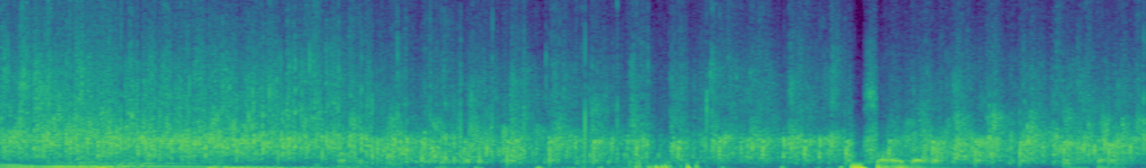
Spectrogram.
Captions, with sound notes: (AUDIENCE APPLAUDING) I'm sorry, babe.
